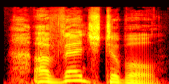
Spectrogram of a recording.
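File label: "a vegetable", English, male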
